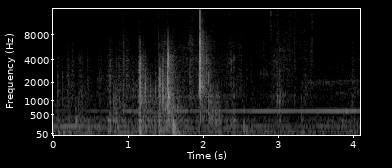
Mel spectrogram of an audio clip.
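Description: Handling noise: rustling with a few light knocks and a sharp tap around the second second as plush hand puppets are picked up. A faint steady tone comes in about halfway.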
